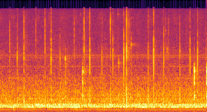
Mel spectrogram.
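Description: Long dark nails quickly tap and scratch the hollow frosted plastic dome of a plastic aroma diffuser. The result is a quiet run of sharp, bright clicks and scrapes that die away almost at once, over a steady low hum.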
